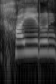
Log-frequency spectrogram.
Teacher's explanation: اب ہم خیرن جب پڑھیں گے تو اس کو موٹا پڑھیں گے را کو، اور جب وقف کے دوران اس کے اوپر ساکن آ جائے را کے اوپر، اس سے پہلے والے حرف یا ساکنہ ہو یا پر ساکن ہو تو اس کو باریک پڑھیں گے۔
